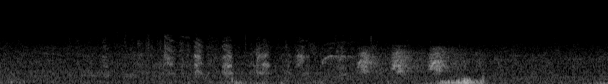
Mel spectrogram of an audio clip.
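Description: Dog barking in a quick run of about nine short barks, roughly three a second, with a low thump near the last of them.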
